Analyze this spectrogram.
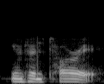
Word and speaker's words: inventory: one i would say inventory okay you gotta emphasize the the first syllable inventory inventory right okay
